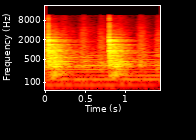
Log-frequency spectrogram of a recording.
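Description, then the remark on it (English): Faint, hollow taps, two sharper knocks about a second apart with softer taps in between, sounding alone without any voices; in the Thomas the Tank Engine story the tapping comes from inside Thomas's firebox. “Not long into his journey, there was a faint tap, tap, tapping.”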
